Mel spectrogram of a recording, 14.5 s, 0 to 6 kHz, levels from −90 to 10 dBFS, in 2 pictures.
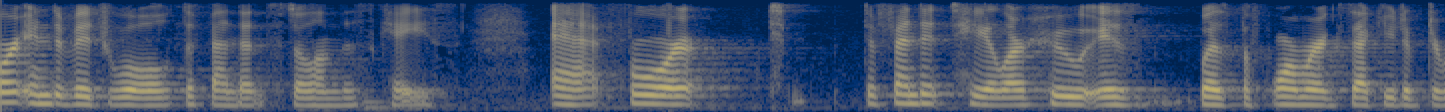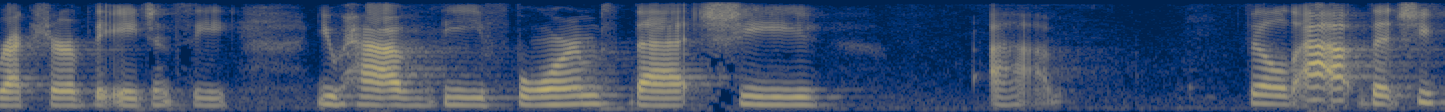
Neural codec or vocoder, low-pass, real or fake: none; 5.4 kHz; real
